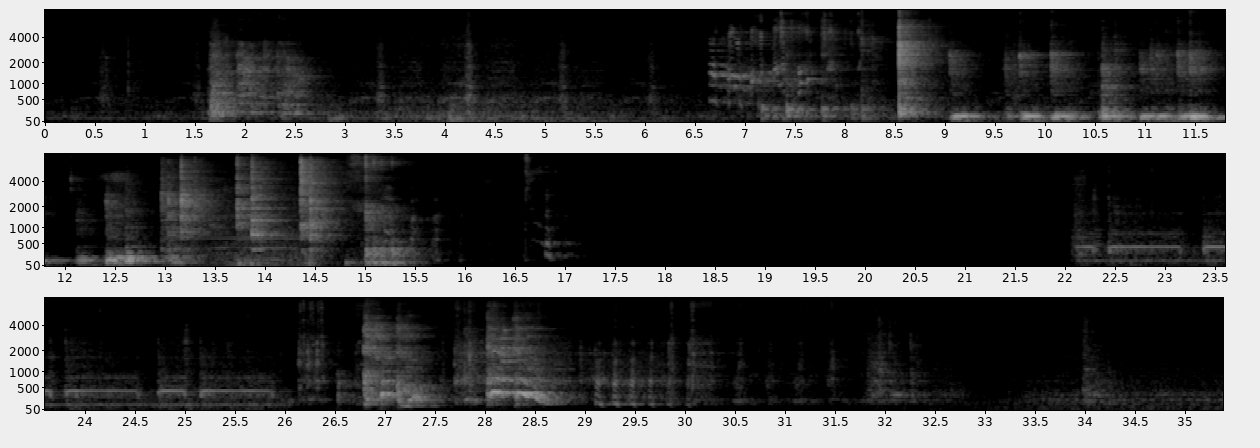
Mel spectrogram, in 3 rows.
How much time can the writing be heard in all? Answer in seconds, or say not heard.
not heard.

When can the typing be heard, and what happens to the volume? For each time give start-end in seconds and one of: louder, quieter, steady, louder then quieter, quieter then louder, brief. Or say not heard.
7.2-15.3 steady.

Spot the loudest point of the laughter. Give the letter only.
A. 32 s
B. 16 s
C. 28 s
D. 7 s
D.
